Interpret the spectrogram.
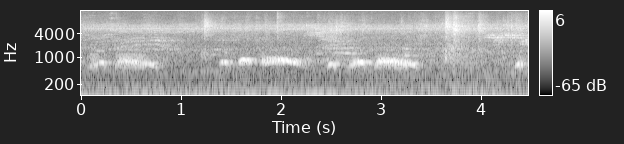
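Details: Green pigeon giving soft fluty whistles, a run of short wavering notes in quick succession, then a brief final note, with faint chirps of other birds behind.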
